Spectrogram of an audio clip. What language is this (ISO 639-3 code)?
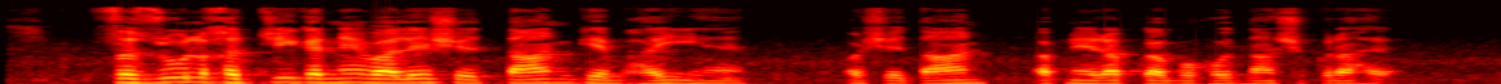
urd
